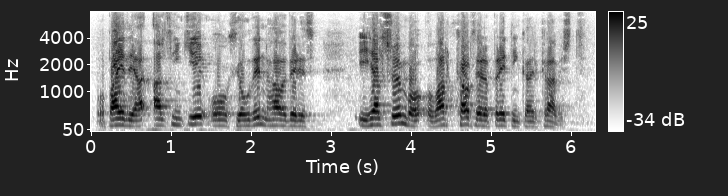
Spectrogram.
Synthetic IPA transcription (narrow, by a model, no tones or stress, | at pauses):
ɔ̰ɣpaːjðɪalθiɲcɪɔɣθjoːwðɪnɦavavɛːɾɪð | içɛlsʏmɔɣɔɣvar̥kʰːawɾ̥θeːɾapɾeːjt̪iŋkaɛɾ̥kʰɾaːvɪst̪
